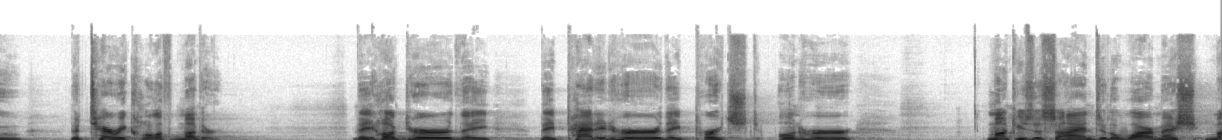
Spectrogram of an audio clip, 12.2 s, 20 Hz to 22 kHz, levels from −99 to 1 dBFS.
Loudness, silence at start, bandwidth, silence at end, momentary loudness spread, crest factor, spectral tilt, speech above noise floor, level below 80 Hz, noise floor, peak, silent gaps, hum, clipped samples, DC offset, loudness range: -15 LUFS; 0 s; 17.5 kHz; 0 s; 11 LU; 16 dB; -5 dB/octave; 42 dB; -62 dBFS; -56 dBFS; 0 dBFS; none; none; under 0.1%; under 0.1%; 5 LU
